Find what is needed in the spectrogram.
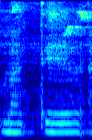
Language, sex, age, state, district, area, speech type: Kannada, female, 45-60, Karnataka, Udupi, rural, spontaneous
